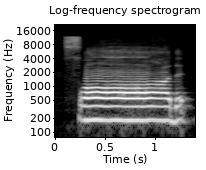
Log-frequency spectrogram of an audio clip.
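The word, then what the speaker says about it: صاد: এই সদ অক্ষরের চার আলিফ টেনে পড়তে হয়, এটা আমরা গতদিনও শিখেছিলাম, তাই না?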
